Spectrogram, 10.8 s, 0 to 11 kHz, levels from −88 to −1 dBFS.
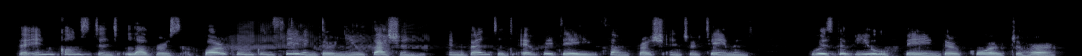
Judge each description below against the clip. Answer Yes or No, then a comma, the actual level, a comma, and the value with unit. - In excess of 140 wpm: No, slow, 135 wpm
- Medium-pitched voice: No, high, 210 Hz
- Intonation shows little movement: No, average, 4.5 semitones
